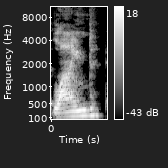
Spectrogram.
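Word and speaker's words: Lynde: Did I say it right? Is it Lyons and Harry Bradley Foundation? – That's correct. Good job.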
